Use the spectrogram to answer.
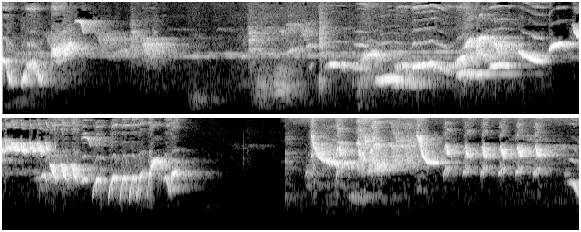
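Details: Provoking song of a white-rumped shama used to trigger full song in other shamas: a long medley of whistles, harsh rattles and mimicked-sounding notes, a second of silence, then loud sweeping whistles and quick repeated chips.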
